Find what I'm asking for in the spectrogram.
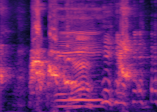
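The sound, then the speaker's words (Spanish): A dog barks loudly in a few sharp, rapid bursts, with a person's voice mixed in. “Es, tradición, güey, ya es parte del puto Si no ladra este güey, es porque no, hay, no hay, no hay, no”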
